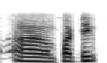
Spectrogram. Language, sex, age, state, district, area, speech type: Tamil, male, 30-45, Tamil Nadu, Salem, urban, conversation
